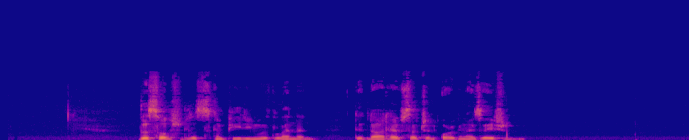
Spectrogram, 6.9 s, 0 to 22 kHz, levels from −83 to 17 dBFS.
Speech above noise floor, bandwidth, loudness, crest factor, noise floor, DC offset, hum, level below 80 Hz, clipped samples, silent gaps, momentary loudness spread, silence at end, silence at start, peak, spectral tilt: 43 dB; 11 kHz; -29 LUFS; 24 dB; -72 dBFS; under 0.1%; none; -68 dBFS; under 0.1%; none; 14 LU; 1.65 s; 1.4 s; -8 dBFS; -4.5 dB/octave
